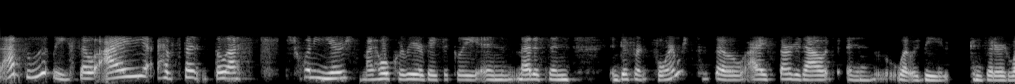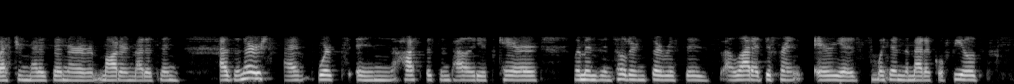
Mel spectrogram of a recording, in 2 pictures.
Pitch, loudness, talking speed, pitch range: 215 Hz, -18 LUFS, 165 wpm, 200-240 Hz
